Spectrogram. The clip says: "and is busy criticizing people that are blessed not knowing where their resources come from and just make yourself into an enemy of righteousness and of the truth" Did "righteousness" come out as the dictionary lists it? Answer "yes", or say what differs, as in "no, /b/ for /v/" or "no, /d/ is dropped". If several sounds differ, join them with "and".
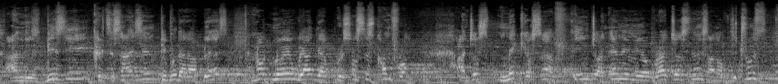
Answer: yes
